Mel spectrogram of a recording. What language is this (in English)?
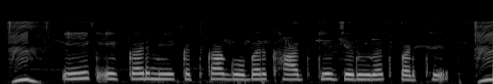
Chhattisgarhi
